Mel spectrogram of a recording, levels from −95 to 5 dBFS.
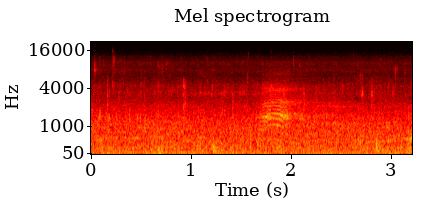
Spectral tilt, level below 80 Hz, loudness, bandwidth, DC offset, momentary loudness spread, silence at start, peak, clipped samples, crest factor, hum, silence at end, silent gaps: -6 dB/octave; -44 dBFS; -36 LUFS; 16.5 kHz; under 0.1%; 6 LU; 0 s; -18 dBFS; under 0.1%; 16 dB; none; 0 s; none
